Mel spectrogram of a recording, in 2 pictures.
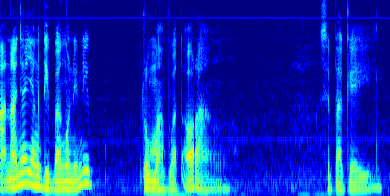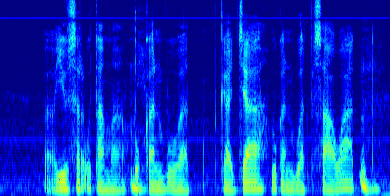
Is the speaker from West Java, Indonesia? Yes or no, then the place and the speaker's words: yes; Bekasi, West Java, Indonesia; kita di Jabodetabek, kita ini bukan orang Jakarta Ustaz ya, orang Bekasi perantauan.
